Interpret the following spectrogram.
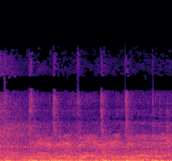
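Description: A heavy band playing live at full volume: distorted guitars and drums with cymbal crashes, and the vocalist screaming into the microphone.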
